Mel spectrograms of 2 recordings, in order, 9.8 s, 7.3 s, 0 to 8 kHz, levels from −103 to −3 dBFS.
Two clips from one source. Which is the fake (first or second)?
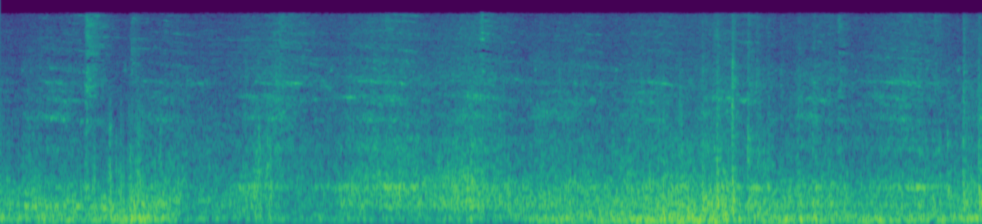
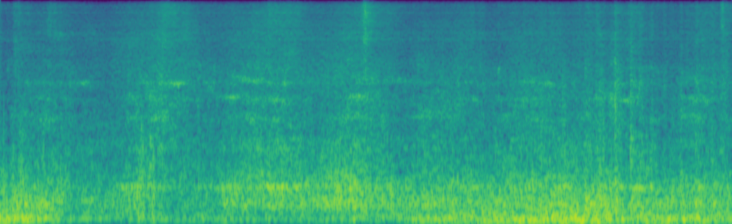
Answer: second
